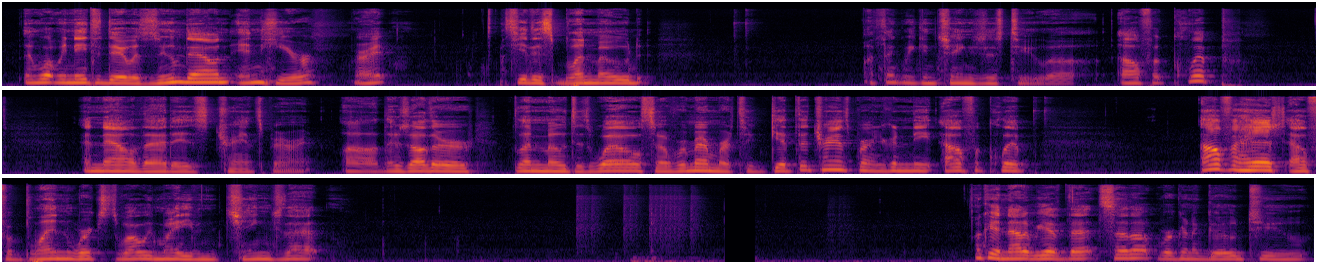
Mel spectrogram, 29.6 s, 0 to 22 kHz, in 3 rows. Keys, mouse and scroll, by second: 5.6 click, 5.7 click, 8.9 click, 9.0 click, 17.7 click, 25.2 Insert.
